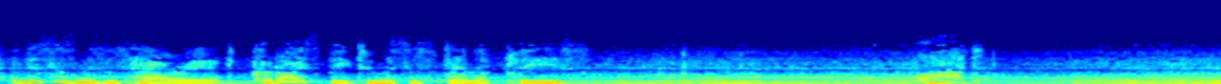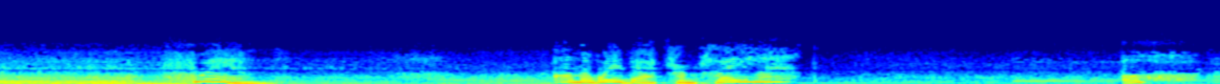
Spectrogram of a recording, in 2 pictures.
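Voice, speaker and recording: An anxious, protective mother in a vintage radio thriller. Her delivery is earnest, hesitant and emotive. The sound is muffled old radio with loud music underneath. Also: high-pitched. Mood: shocked. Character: anxious, protective married mother haunted by foresight. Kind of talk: 1970s radio drama acting.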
